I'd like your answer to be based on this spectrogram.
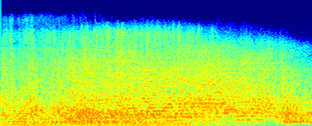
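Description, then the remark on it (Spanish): A Stuka dive bomber equipped with sirens roars loudly and steadily with its propeller engine, a dense drone that holds constant throughout with only slight swells, no voices present. “Los estucas son bombarderos en picado equipados con sirenas.”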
